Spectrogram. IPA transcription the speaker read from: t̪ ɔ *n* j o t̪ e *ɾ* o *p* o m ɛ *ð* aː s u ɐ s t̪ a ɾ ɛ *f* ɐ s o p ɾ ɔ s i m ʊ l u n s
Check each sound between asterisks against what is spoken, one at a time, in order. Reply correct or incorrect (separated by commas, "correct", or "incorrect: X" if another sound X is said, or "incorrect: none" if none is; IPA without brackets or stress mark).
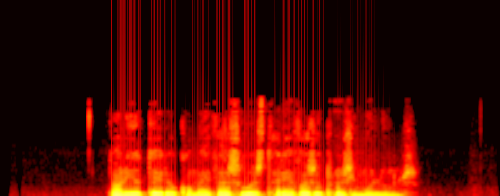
correct, correct, incorrect: k, incorrect: θ, correct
